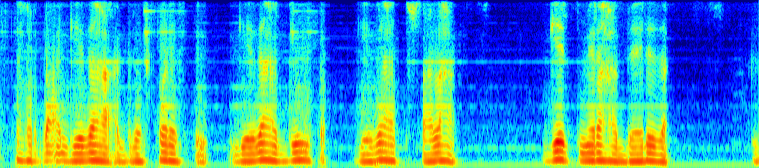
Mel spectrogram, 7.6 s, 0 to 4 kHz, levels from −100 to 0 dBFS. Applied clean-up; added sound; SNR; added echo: neural separator model SepFormer DNS4.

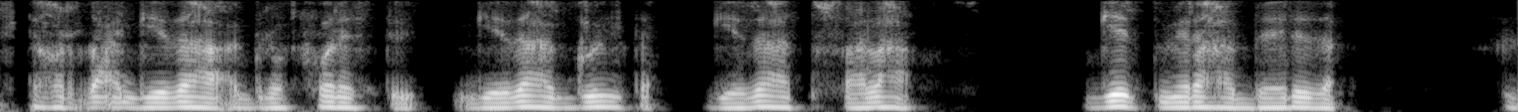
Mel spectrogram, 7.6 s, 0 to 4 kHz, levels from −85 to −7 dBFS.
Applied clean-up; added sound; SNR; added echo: neural mask model Resemble Enhance denoiser.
